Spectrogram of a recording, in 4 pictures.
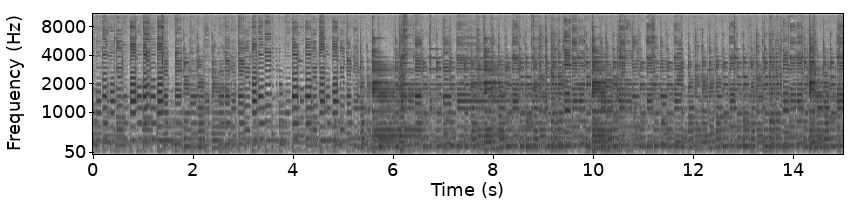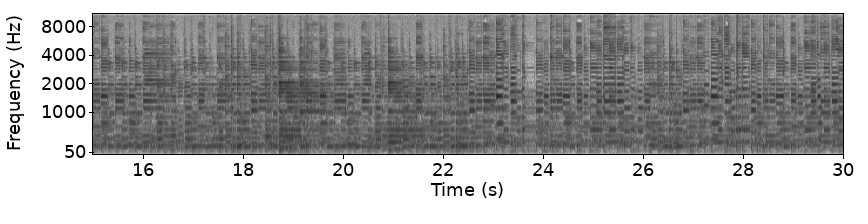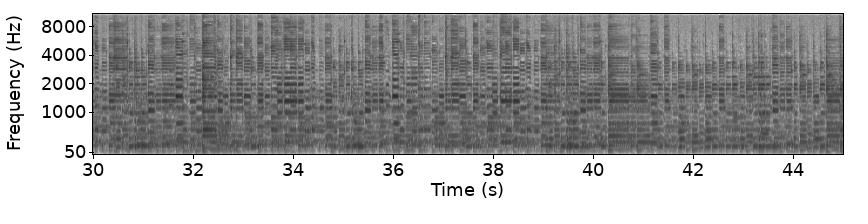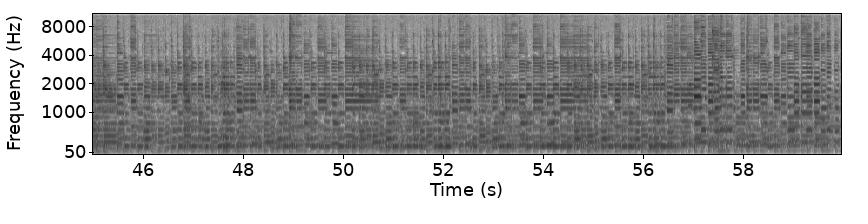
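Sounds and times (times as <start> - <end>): acoustic guitar dance tune: 0.0 - 59.9.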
